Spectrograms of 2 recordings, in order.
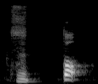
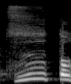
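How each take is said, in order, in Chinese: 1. 最后一个音节之前有一个短暂的空拍。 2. 第一个元音拉长，中间没有停顿。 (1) "你看是不是空了一拍？" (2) "它不是空的，它拉长了"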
